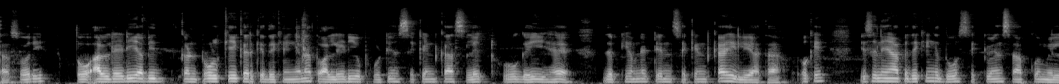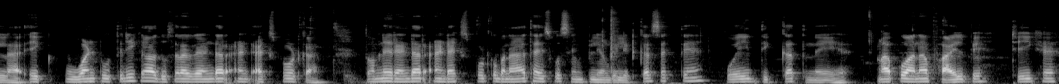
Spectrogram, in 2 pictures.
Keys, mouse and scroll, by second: 2.9 ctrl+k, 15.4 click, 16.5 Delete, 19.9 click.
